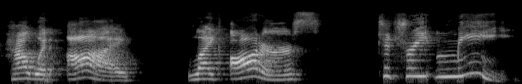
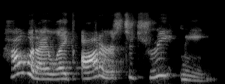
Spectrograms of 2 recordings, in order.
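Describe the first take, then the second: First: Slow, word by word, rising high on me; slow pondering. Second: Said in the usual way. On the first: Shown as a demonstration. Rabbit ponders the saying aloud, slow and drawn out. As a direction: mull each word over slowly. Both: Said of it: "repeated slowly, pondering".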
